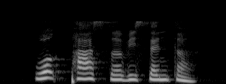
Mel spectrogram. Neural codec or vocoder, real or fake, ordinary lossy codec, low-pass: none; real; none; none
